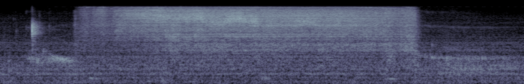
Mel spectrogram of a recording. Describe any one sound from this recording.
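A man inhales hard with a long, steady hiss.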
